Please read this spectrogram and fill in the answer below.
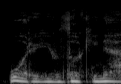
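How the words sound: It sounds aggressive, like ready to fight. The speaker calls it wrong. "You sound like you're ready to fight"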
